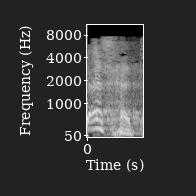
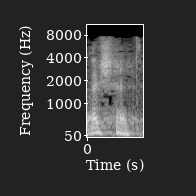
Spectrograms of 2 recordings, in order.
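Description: First: "أسهد" with an s where sh belongs; Bilal's s for sh. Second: "أشهد" said with a clear sh sound; correct sh sound. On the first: Preacher imitating Bilal's call, "أسهد" with an s. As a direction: say "أسهد", swapping sh for s. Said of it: "كان يقول". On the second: Correcting Bilal's Shahada, "أشهد" with a clean sh. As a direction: say "أشهد" with a proper sh. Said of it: "بلال ما كان يقول". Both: Retold or imitated.

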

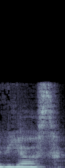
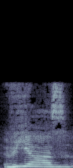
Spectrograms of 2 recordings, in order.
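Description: First: В'яз said as в'яс, ending in с; в'яз pronounced в'яс, the wrong form; devoiced final. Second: В'яз ends in a voiced з; В'яз with a buzzing з at the end; voiced final з. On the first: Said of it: "а не". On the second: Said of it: "а не в'яз". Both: Shown as a demonstration.

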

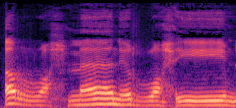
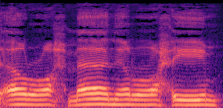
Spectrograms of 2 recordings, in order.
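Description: First: "الرحمن الرحيم" with full, dark r; heavy ra. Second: "الرحمن الرحيم" with light, fronted r and vowel; thin out each ra in "الرحمن الرحيم"; thinned ra. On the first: Teacher models correct reading, heavy ra in "الرحمن الرحيم". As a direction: chant "الرحمن الرحيم" slowly, thickening each ra. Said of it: "الراء مفخمة". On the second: Teacher shows what not to say, thin ra in "الرحمن". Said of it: "أن ترقق الراء". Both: Shown as a demonstration.

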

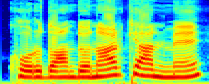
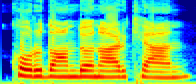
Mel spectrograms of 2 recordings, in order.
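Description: First: "Korudan dönerken mi?" repeated back as a question, rising on "dönerken"; questioning echo. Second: Said in the usual way. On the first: A narrator's reading. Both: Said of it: "diye yineledim".

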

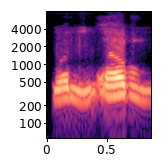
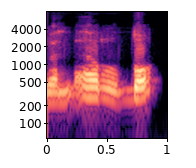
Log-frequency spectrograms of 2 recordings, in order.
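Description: First: والأرض ending on a held, heavy dad; lengthened dad. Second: والأرض with a bounced, popped-off final dad; wrong final qalqala. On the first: Teacher shows correct والأرض, dad held without qalqala. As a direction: press out the dad of والأرض, no bounce. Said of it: "وتفخيم الضاد مع استطالتها". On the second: Teacher mimics the mistake, bouncing the end of والأرض. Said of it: "هذه القلقلة الأخيرة خطأ". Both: Shown as a demonstration.

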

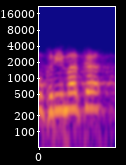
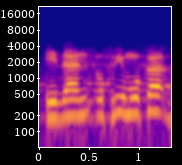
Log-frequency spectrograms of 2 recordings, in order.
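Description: First: أكرمك said ukrimaka, final vowel a; أكرمك ending on -a, subjunctive; أكرمك pronounced ukrimaka with the accusative a; wrong nasb ending. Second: أكرمك said ukrimuku, final vowel u; أكرمك ending on a clear -u, indicative; أكرمك pronounced ukrimuku with the nominative u; with raf' ending. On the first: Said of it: "لا تقول". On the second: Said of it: "بالرفع". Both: Shown as a demonstration.

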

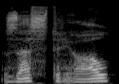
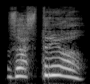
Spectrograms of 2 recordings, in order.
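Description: First: Low, slower, doubting echo; distrustful. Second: Put-on high, loud child's exclamation; stuck, child's cry. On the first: Gatekeeper doubts the root is stuck, low distrustful echo. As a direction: repeat it low with a questioning rise. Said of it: "недоверчиво поговорила привратница". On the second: Майки tugs at the root, high loud exclamation. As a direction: call it out high, with a falling end. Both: A narrator's reading.

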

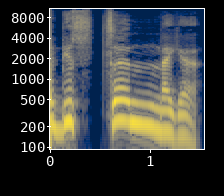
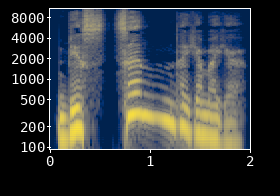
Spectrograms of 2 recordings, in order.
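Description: First: Drawn-out endearment. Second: Very slow, teasing drawl; drawn-out endearment. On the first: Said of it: "выкрикнул Жора". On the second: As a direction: stretch it out fondly. Playful drawn-out address. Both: Acted.

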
